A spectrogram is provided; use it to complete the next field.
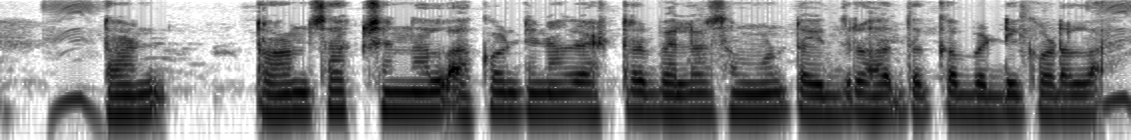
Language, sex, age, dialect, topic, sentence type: Kannada, male, 18-24, Dharwad Kannada, banking, statement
